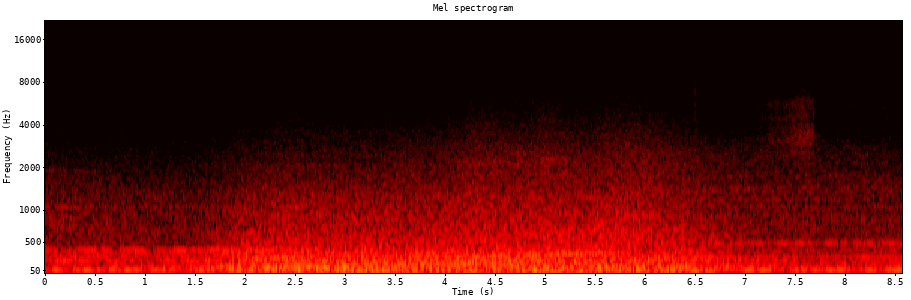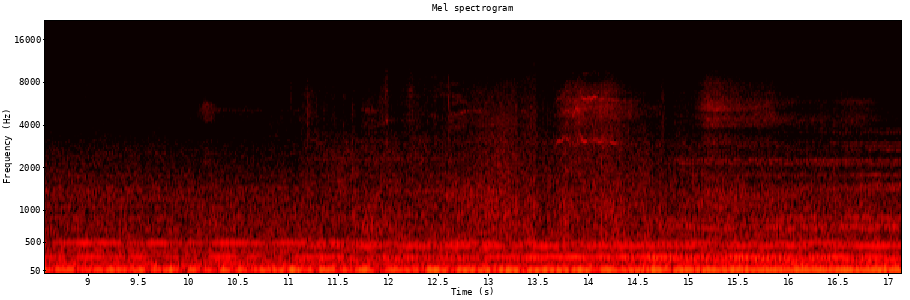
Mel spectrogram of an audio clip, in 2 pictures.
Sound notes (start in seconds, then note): 2.1 city ambience; 14.7 ominous music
